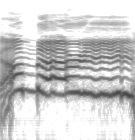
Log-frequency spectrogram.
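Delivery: high, drawn-out fake wail; hammed-up sobbing confession; mock crying voice. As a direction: wail it slowly in mock tears. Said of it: "in a crying voice".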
